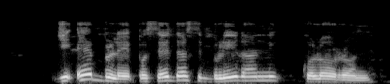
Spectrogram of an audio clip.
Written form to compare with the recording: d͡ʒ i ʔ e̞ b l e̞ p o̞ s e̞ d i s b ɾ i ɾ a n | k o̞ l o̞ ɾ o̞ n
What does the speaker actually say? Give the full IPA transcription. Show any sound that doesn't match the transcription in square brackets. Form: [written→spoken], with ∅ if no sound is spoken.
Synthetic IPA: d͡ʒ i ʔ e̞ b l e̞ p o̞ s e̞ d [i→a] s b ɾ i [ɾ→l] a n | k o̞ l o̞ ɾ o̞ n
